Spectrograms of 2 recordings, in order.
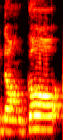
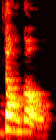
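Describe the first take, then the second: First: Louder, disbelieving echo question; arguing back. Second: A hint of an inner warning, louder; brief, louder command from intuition; little inner voice. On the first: Acted. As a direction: throw the warning back as a protest. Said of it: "I start reasoning". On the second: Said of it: "that little voice came".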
